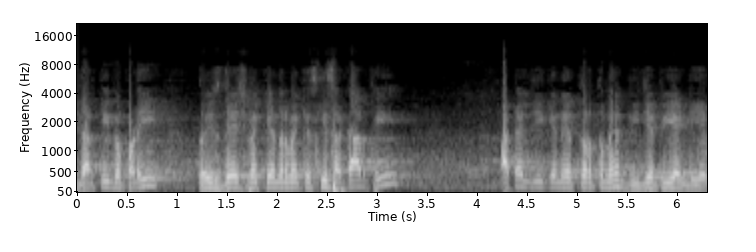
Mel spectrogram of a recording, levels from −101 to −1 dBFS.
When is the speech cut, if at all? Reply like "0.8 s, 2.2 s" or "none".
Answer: none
